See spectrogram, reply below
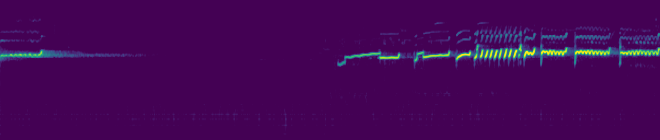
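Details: Eurasian curlew: a single drawn-out whistle that fades, a few seconds of silence, then a rising series of whistles accelerating into a fast, rippling bubbling trill.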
